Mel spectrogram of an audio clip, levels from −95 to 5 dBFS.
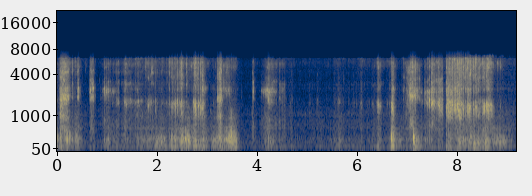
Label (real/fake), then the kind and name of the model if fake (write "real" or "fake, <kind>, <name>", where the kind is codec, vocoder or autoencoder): fake, vocoder, HiFi-GAN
